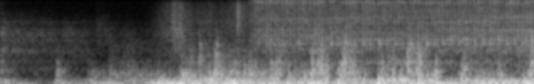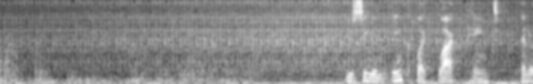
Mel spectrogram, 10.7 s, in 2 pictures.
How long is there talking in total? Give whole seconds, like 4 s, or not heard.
2 s.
